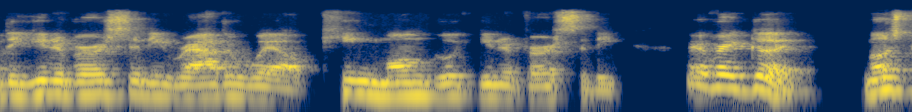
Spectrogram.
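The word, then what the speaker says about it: Mongkut: I learned and um and yes you did pronounce the the name of the University rather well King mongook University very very good most people have have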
